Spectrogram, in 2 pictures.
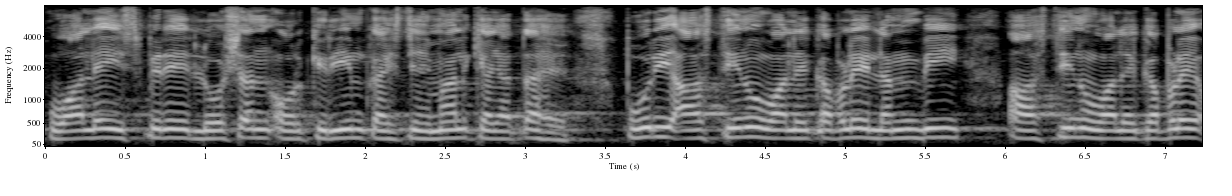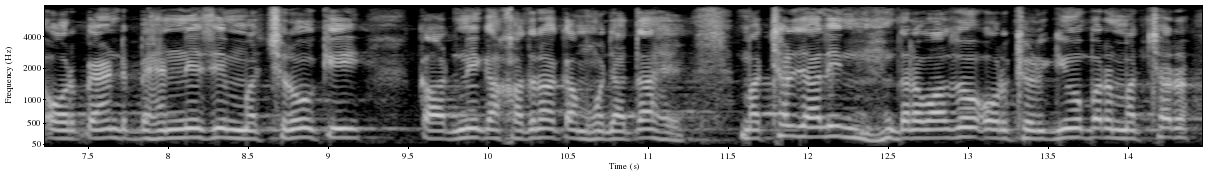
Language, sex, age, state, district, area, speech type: Urdu, male, 18-30, Uttar Pradesh, Saharanpur, urban, spontaneous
